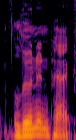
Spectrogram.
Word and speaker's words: Lunin-Pack: Am I saying that right? – Lunin-Pack Financial Group, yep.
